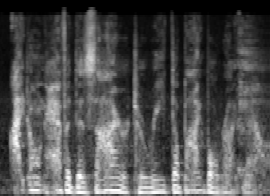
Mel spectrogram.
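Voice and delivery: very quiet, secretive, slow, hushed half-whisper. Retelling a private talk in a hot tub, imitating her half-whisper. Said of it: "and then she whispered".

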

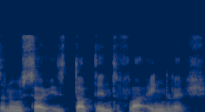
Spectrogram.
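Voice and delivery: ordinary talk

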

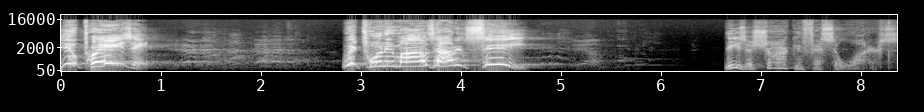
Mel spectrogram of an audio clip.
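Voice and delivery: very high, loud, swooping incredulous outburst. Retelling being told to jump in at sea, acting out an incredulous reaction. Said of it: "I looked at him like".

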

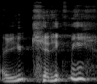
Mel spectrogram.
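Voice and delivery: answered while laughing. Retelling how a mother answered a young priest: imitating her laughing reply. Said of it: "she looked at him laughing".

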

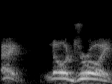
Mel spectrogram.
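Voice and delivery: gruff alien creature voice, very high and loud. Game master voicing an alien as the players enter the cantina, very gruff alien voice. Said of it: "you hear a very gruff alien voice say".

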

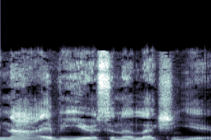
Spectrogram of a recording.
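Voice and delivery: ordinary delivery

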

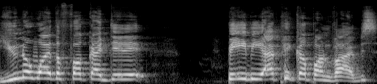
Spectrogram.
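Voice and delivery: high, shrieking scream, ranting. Retelling what a housemate screamed during a competition: imitating Josh screaming. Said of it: "Josh is screaming, quote".

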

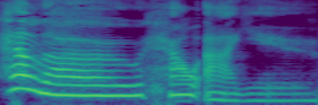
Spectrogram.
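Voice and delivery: creepy, slow, hello dragged out. Opening a show episode by greeting a guest, in a creepy voice. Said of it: "I said hello in such a real creepy voice".

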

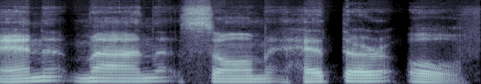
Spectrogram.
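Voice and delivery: pretty good Swedish accent. Repeating a swedish title aloud for the others, in a swedish accent. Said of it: "That's a pretty good Swedish accent".

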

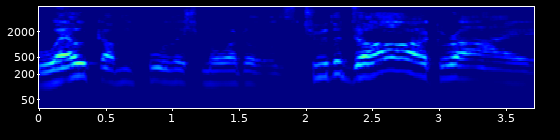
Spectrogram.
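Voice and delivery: slow, spooky ghost voice, drawn out. Podcast host opening a Haunted Mansion episode, doing a Paul Frees impression. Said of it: "That's my Paul Frees".

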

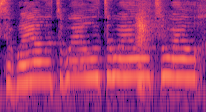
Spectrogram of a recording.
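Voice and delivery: very high, loud, repeated screaming. Retelling being at the tiller when a whale jumped near the boat: retelling a scream. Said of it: "I started screaming".

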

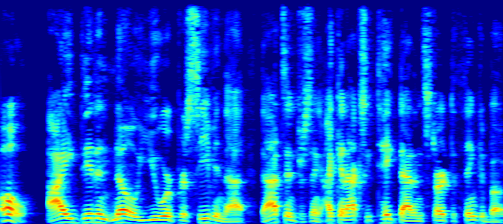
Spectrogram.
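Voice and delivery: ordinary talk, nothing marked

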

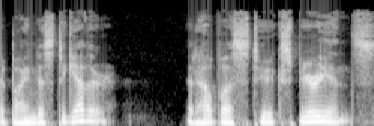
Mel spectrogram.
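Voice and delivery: plain

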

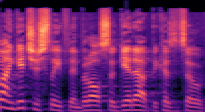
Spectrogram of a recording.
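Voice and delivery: ordinary talk, nothing marked

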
